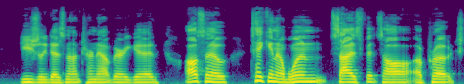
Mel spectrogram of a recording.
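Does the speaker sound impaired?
Yes: cerebral palsy; pretty able-bodied.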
